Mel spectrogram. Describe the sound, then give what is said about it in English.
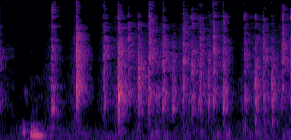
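Rapid, irregular clicking of keys on a computer keyboard as someone types to log in to an email account, clear, a steady flurry of taps filling the whole moment with no voices. “What are you typing? Gmail.”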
